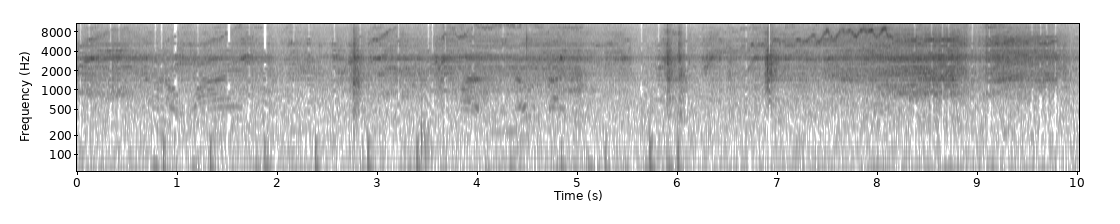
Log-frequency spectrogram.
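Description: RC cars running on a dirt track: a steady high whine with rising and falling pitch glides, broken by a few sharp knocks. It grows loudest between about seven and nine seconds in.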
